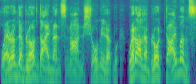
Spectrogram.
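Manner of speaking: forced, pushed, bad Jamaican accent. Retelling a bad fake accent from a film: imitating Leonardo DiCaprio's bad accent. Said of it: "instead he sounds Jamaican".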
